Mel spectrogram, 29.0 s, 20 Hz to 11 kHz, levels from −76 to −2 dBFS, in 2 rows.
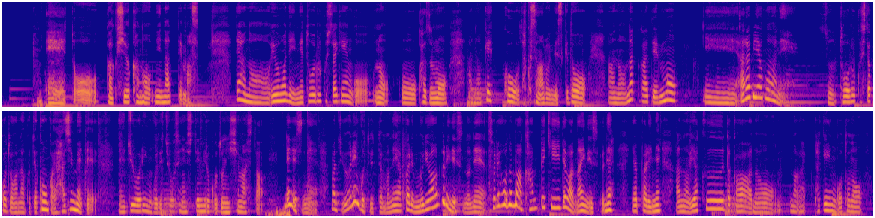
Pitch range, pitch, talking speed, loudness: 150-205 Hz, 180 Hz, 335 characters per minute, -24 LUFS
